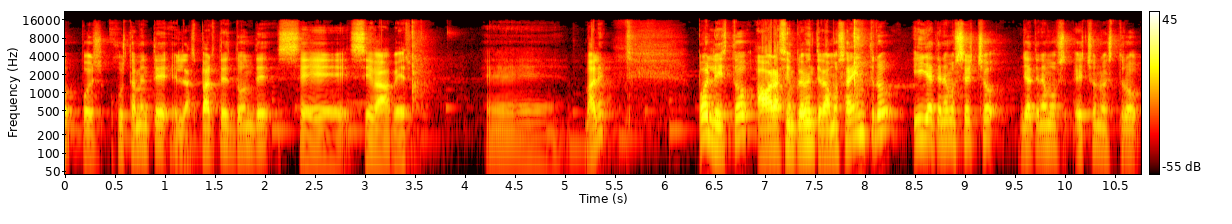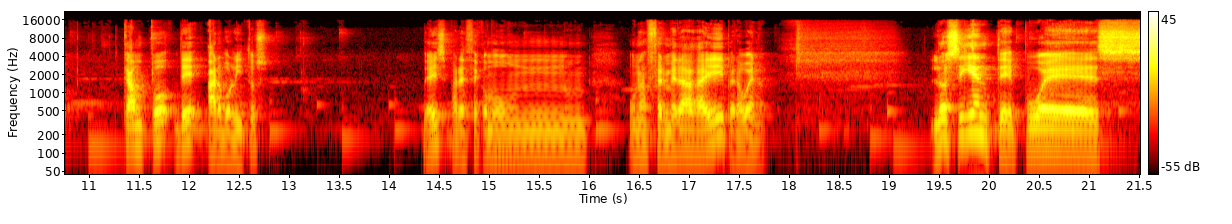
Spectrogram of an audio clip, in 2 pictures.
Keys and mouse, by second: 3.5 KP_0, 3.8-6.9 middle drag, 10.0-10.8 middle drag, 11.7-12.8 shift+middle drag, 13.5-15.3 middle drag, 20.2 right click.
